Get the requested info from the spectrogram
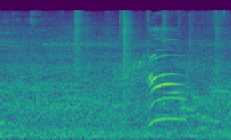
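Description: A young girl's short, high-pitched cry, rising then falling in pitch, about one and a half seconds in, over the steady background noise of an arcade.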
